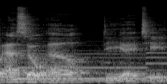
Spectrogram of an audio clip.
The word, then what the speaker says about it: soldat: So s o l d a t to soldat . Yeah . So in French they often don't pronounce the last letter or the last few letters .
